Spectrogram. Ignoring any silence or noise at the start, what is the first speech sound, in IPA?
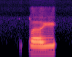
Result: p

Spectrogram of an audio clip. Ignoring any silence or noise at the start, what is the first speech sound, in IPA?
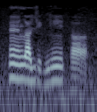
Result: ɛ̃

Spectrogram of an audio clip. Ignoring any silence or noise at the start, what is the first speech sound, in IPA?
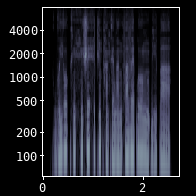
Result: ɡʷ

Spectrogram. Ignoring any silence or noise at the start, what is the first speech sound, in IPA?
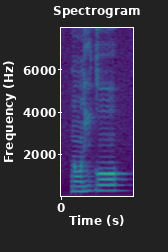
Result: ɾ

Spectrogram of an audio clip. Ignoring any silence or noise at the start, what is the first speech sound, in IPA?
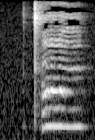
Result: tʼ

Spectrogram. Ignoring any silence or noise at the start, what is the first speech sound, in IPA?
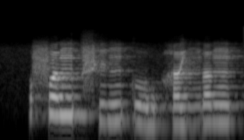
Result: f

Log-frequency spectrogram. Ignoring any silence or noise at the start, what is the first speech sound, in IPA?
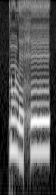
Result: ɾ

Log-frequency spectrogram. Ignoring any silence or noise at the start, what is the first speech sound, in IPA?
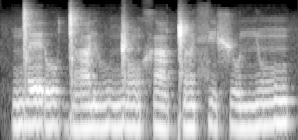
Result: ŋ͡ǀ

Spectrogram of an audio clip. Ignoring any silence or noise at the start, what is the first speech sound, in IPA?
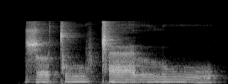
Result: ʐ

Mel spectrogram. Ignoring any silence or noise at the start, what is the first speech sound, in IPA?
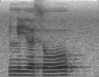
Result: l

